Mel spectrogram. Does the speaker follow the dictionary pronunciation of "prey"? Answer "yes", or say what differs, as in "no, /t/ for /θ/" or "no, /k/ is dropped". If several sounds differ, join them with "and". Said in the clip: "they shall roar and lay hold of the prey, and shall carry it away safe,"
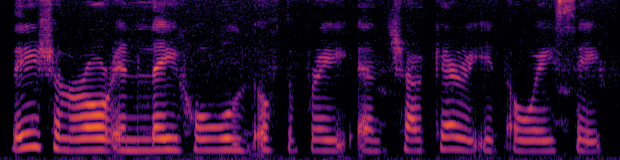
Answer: yes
